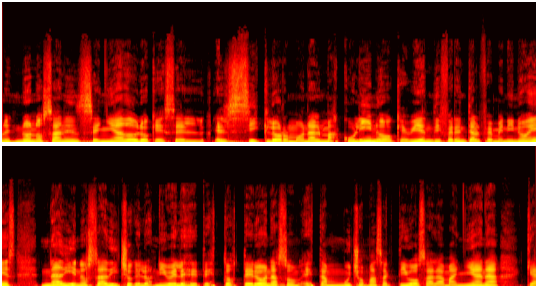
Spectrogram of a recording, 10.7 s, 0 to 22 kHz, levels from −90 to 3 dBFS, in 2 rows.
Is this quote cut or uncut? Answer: cut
